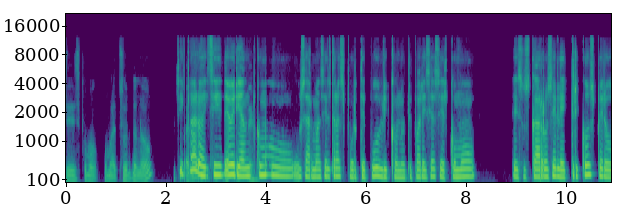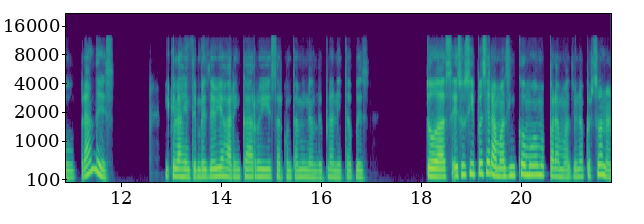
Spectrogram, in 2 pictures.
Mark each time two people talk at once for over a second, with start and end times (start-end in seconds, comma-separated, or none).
2.2-3.8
